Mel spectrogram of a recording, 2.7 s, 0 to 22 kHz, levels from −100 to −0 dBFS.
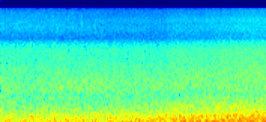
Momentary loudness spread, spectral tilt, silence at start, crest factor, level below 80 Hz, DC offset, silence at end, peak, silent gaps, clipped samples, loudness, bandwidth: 6 LU; -6 dB/octave; 0 s; 14 dB; -32 dBFS; under 0.1%; 0 s; -14 dBFS; none; under 0.1%; -30 LUFS; 16.5 kHz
